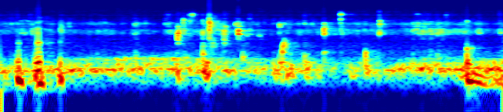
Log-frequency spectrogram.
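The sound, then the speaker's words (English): Continuous wet sloshing and squelching, like water being splashed or swished, with many small irregular clicks and drips throughout at a steady moderate level. “This is all going on his chest right now, by the way, that water noise.”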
